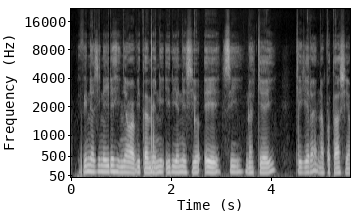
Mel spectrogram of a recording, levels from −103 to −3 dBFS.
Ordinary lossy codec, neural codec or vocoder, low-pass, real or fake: none; vocoder, 44.1 kHz, 128 mel bands, Pupu-Vocoder; none; fake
